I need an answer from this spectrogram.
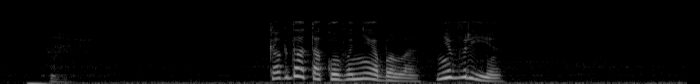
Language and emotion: Russian, neutral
